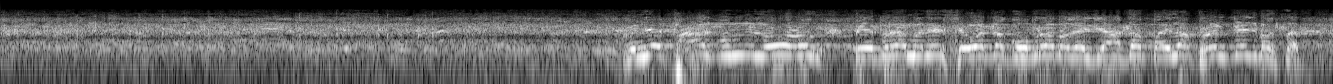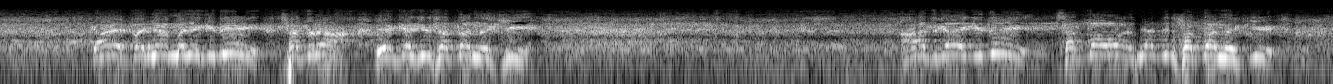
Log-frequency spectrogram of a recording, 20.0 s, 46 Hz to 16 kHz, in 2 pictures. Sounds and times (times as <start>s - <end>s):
Narration, monologue: 4.6s - 14.2s, 16.7s - 19.8s
Male speech, man speaking: 4.7s - 9.8s, 10.7s - 14.0s, 16.8s - 19.7s.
